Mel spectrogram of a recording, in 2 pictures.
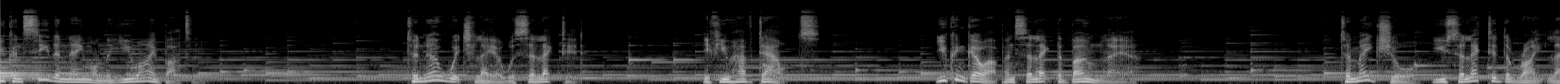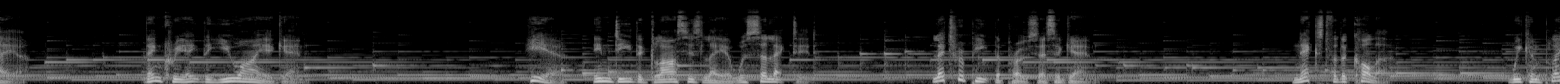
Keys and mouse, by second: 11.9 ctrl+z, 12.9 ctrl+z, 17.9 click, 25.7 click, 26.4 click.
